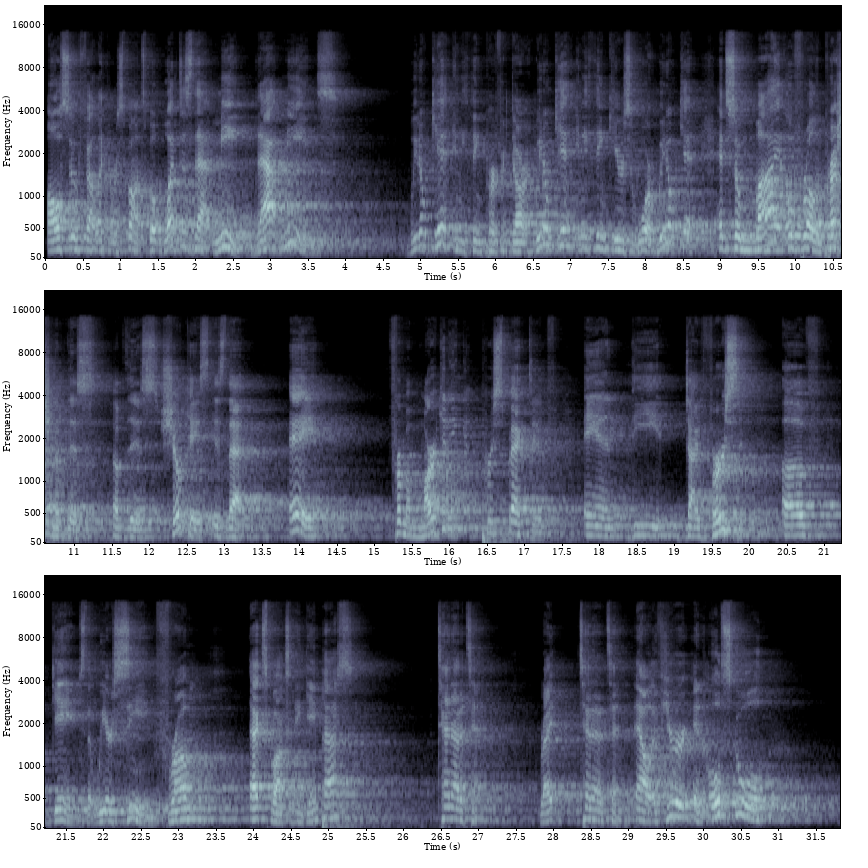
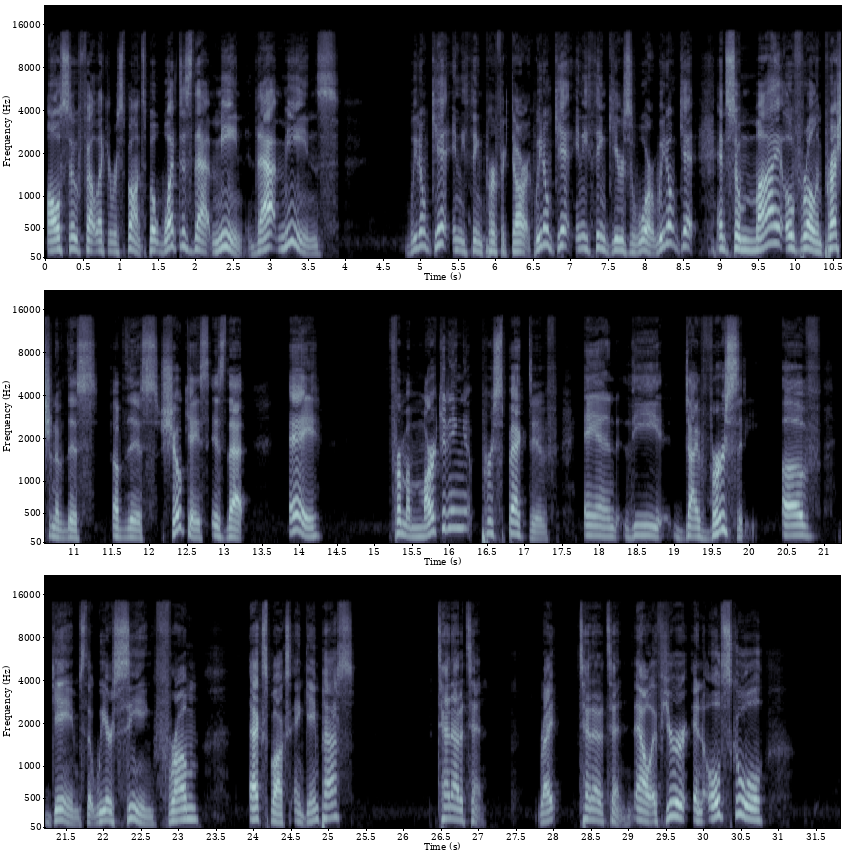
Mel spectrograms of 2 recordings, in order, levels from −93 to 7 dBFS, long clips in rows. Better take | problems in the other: second | room echo; slight; dies away in 1.7 s

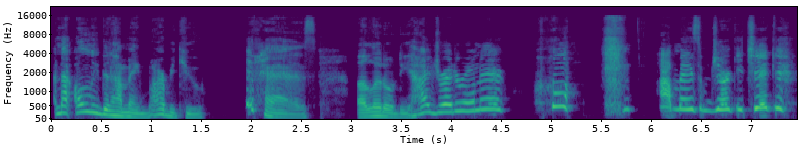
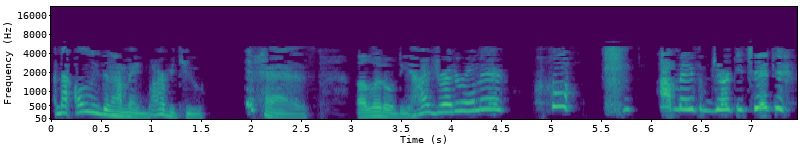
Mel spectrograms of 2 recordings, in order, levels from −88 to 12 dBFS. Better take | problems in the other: first | garbled, watery; badly; nothing above 4.5 kHz

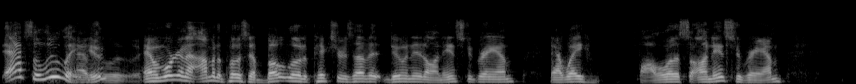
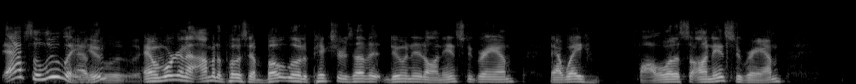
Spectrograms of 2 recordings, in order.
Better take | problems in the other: second | garbled, watery; badly; nothing above 7.5 kHz; slightly in the second

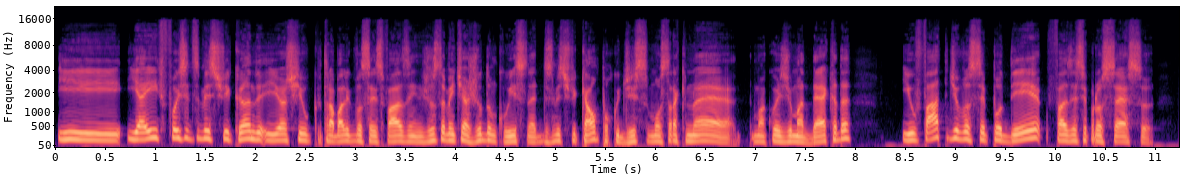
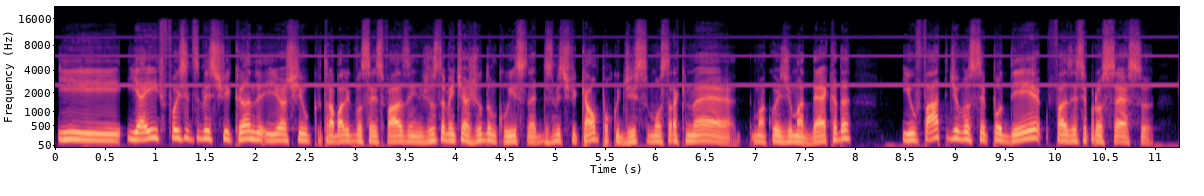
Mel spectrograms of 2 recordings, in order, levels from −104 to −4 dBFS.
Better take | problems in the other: first | high-pitched whine; faint; throughout; 2.5 kHz, 20 dB below the speech

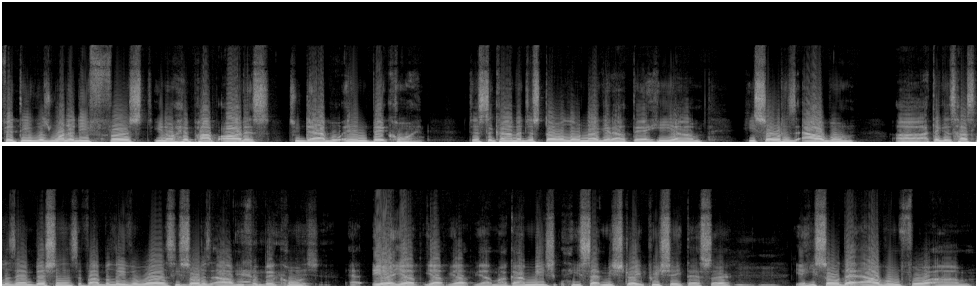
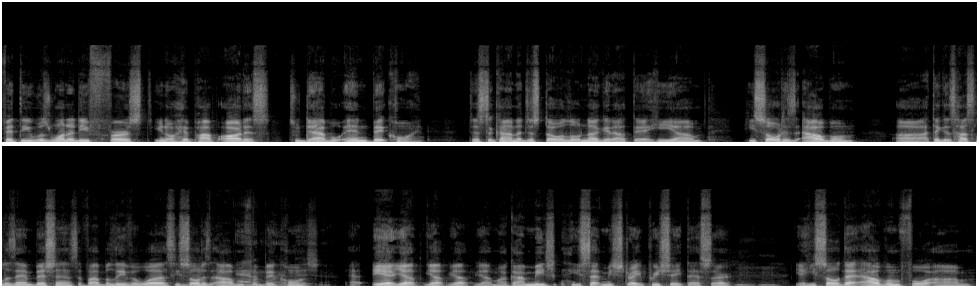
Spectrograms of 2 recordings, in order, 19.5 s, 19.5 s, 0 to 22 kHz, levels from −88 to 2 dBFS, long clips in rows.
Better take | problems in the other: second | distortion; heavy; 7 dB below the speech

